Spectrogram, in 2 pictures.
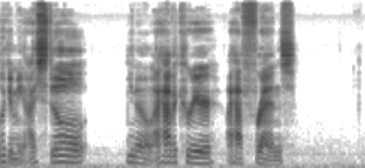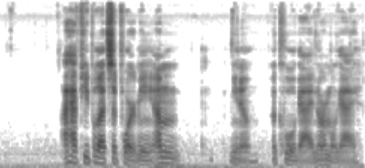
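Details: Adult male with adductor spasmodic dysphonia, recorded shortly after Botox injections into both vocal cords, which he says leave the voice weak and breathy for about two weeks; adductor spasmodic dysphonia.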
